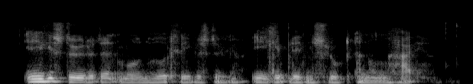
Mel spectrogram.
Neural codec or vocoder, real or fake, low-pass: codec, 16 kHz, 8 kbps, FunCodec, trained on Chinese and English, 25 frames a second; fake; 7.2 kHz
